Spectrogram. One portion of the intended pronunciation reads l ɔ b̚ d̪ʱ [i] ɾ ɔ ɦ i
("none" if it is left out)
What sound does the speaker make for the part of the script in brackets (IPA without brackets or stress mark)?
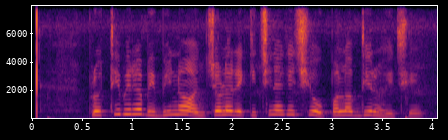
i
